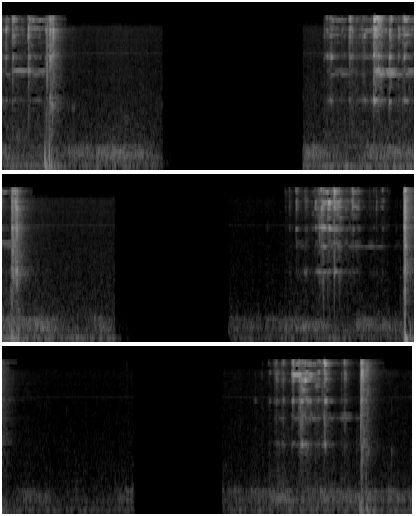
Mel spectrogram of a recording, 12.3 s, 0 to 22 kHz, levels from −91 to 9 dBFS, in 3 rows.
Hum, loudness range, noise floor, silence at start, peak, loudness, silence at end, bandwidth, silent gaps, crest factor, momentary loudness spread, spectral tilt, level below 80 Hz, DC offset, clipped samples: none; 7 LU; under -90 dBFS; 0 s; -6 dBFS; -30 LUFS; 0.35 s; 16 kHz; 9.63-9.69 s; 32 dB; 24 LU; 0.5 dB/octave; -66 dBFS; under 0.1%; under 0.1%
